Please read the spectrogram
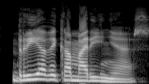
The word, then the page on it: Camariñas: galega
